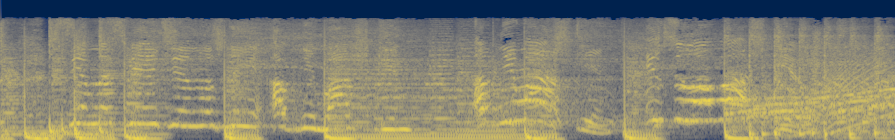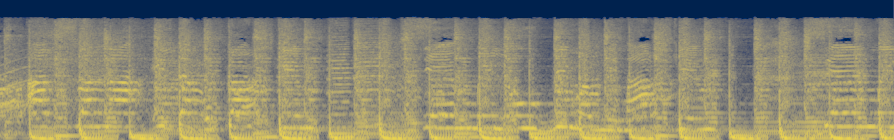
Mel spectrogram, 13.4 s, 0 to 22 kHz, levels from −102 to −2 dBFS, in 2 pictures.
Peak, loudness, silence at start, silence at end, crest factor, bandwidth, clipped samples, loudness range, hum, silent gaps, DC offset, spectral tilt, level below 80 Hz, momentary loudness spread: 0 dBFS; -14 LUFS; 0 s; 0 s; 14 dB; 13 kHz; under 0.1%; 2 LU; none; none; under 0.1%; -4 dB/octave; -20 dBFS; 4 LU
